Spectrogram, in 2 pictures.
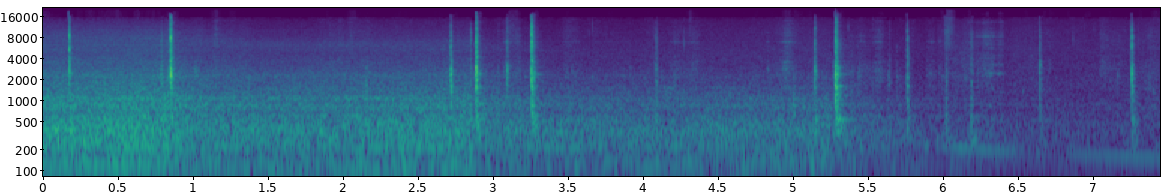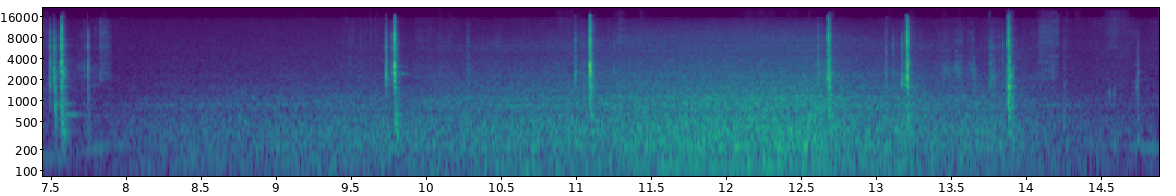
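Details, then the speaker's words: Third-gen Camaro heater/AC blower after replacing the dash control switch, stepped through the speeds to high: a steady airy fan rush swells and settles, with switch clicks. Blower runs smoothly at full speed. "there's the one that wasn't working and it's doing fine and there's High it goes all the way into"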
